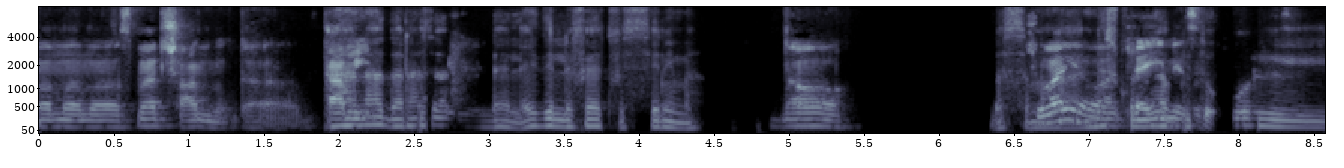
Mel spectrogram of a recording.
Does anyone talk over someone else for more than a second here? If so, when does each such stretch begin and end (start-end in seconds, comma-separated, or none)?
6.5-7.8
